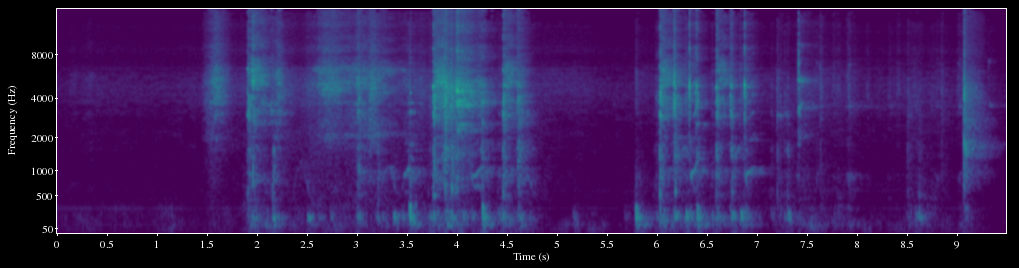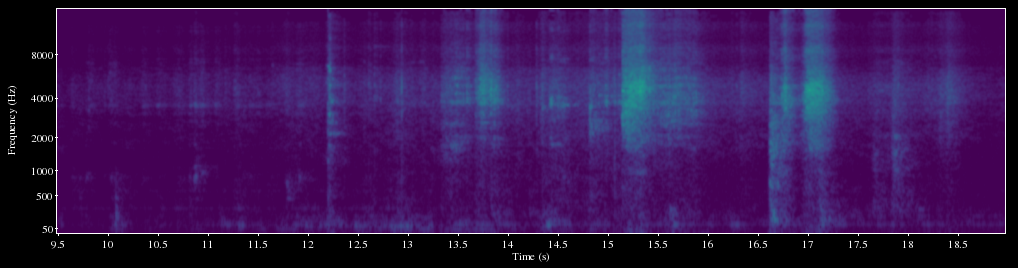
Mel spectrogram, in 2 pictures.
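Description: Irregular bursts of scraping, rustling and clicking from hands handling test equipment on a pressure-calibration bench, over a faint steady hum.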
